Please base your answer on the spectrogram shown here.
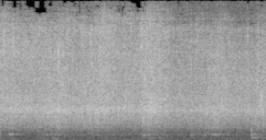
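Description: Lean ground beef sizzles in a pan for spaghetti meat sauce, a steady loud crackling hiss with faint stirring scrapes, close up and without any talking.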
